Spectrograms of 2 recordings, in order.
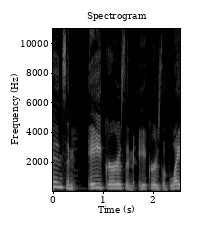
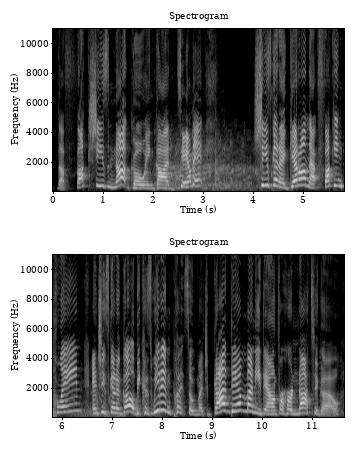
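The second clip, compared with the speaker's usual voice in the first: loud, raised-pitch furious outburst; acted angry dad; 5 semitones higher, 9 dB louder than usual. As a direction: lay down the law as an outraged father.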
